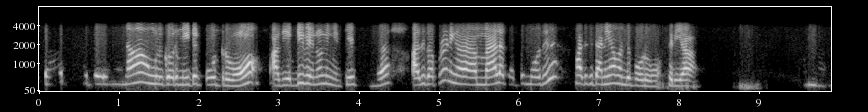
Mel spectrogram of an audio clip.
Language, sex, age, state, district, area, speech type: Tamil, female, 30-45, Tamil Nadu, Tiruvallur, urban, conversation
